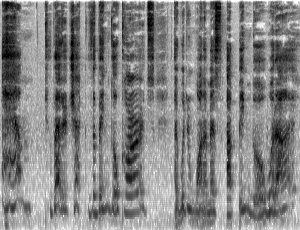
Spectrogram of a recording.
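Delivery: a hurried made-up excuse in a put-on granny voice; improvised excuse. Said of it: "improvised Mister Wolf".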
